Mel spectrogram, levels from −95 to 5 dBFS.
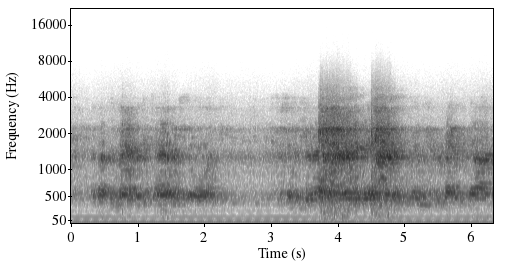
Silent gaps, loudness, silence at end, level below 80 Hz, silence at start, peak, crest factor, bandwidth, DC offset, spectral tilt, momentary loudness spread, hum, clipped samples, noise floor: none; -20 LUFS; 0 s; -56 dBFS; 0 s; -6 dBFS; 16 dB; 6.6 kHz; 0.3%; -4.5 dB/octave; 20 LU; 60 Hz at -55 dBFS; under 0.1%; -41 dBFS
